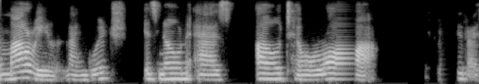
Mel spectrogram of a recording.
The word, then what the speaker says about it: Aotearoa: which in the Maori language is known as Aotearoa.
